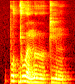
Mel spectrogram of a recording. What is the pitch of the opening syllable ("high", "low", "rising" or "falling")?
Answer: falling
